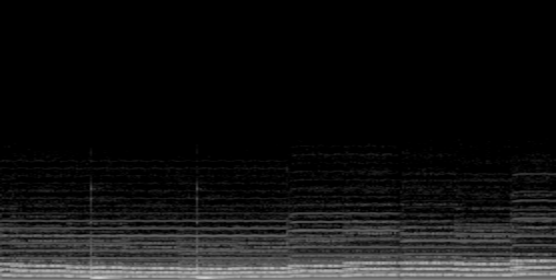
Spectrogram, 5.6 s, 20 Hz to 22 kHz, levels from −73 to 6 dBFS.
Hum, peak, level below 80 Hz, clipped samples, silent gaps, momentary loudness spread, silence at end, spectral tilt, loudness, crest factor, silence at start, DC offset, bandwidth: none; -4 dBFS; -64 dBFS; under 0.1%; none; 4 LU; 0 s; -6.5 dB/octave; -19 LUFS; 16 dB; 0 s; under 0.1%; 10.5 kHz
